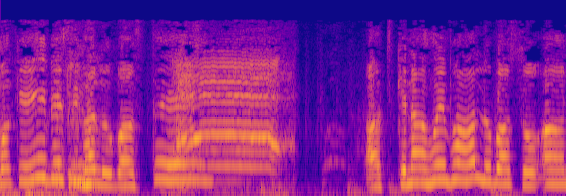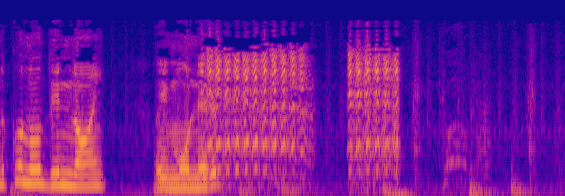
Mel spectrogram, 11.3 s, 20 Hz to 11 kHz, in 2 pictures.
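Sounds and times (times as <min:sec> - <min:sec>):
speech: 0:00.0 - 0:02.1, 0:03.6 - 0:08.0
goat bleating: 0:00.6 - 0:03.0, 0:07.6 - 0:09.8.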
